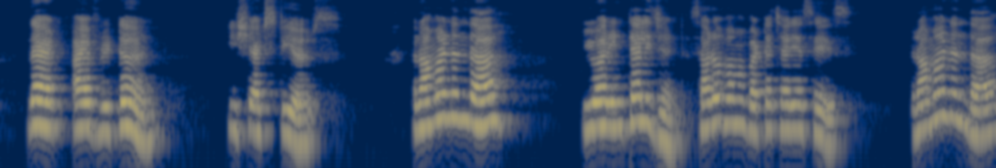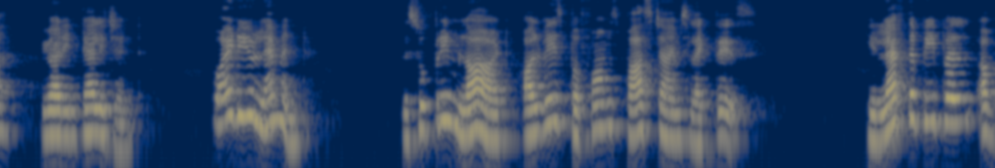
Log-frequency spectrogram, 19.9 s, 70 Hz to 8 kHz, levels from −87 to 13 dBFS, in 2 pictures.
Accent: Indian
